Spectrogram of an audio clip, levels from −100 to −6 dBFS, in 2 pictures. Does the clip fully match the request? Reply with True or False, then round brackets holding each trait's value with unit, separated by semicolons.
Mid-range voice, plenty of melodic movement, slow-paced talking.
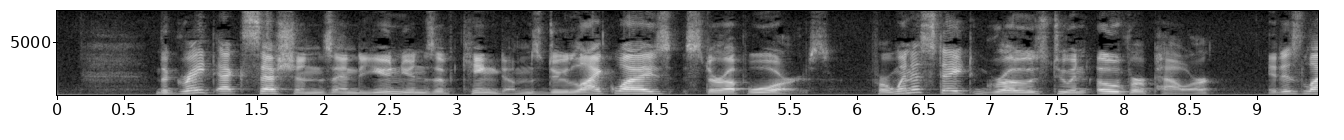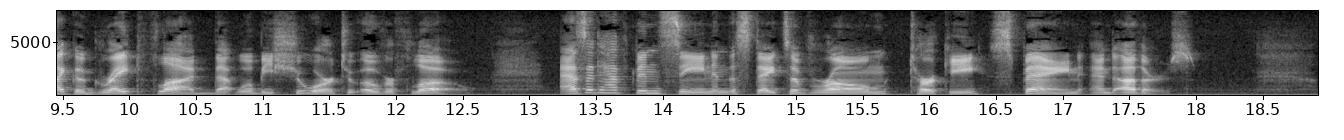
False (160 Hz; 6.8 semitones; 150 wpm)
